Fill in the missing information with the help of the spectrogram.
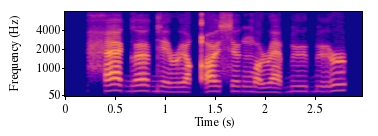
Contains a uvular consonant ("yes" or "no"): yes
